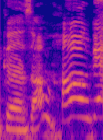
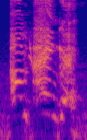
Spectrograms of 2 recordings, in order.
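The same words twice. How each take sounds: First: Said in the usual way. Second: High, moaning I'm hungry with hungry drawn out and falling; pitched-up hungry whimper, hamming it up; whiny hungry.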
